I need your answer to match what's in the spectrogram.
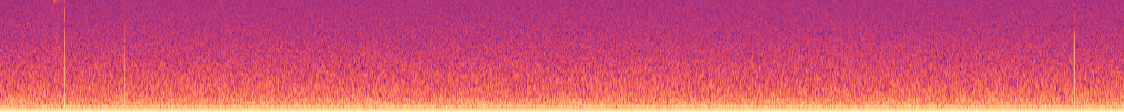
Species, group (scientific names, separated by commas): Poecilimon thessalicus, Orthoptera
